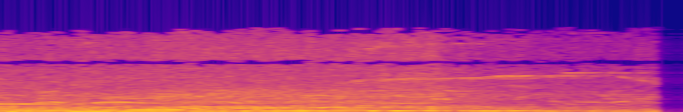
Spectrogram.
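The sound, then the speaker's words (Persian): Car engines rev and accelerate on a street in Saadat Abad, a loud, steady roar with layered droning tones that climb gradually. The roar holds throughout and then cuts off abruptly at the end. “آره اینم باز گاز و گوزشونه.”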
